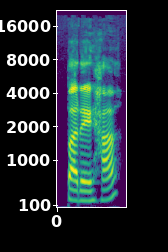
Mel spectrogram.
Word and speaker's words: Pareja: Yeah, and it is pronounced pareja.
